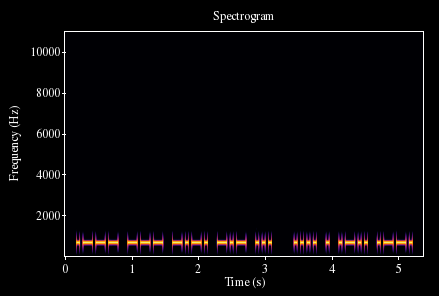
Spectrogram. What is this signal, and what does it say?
Morse code, heard as a keyed tone, about 25 wpm, 700 Hz. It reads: JOCKS HELP
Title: Pangram Challenge v2 - 25wpm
